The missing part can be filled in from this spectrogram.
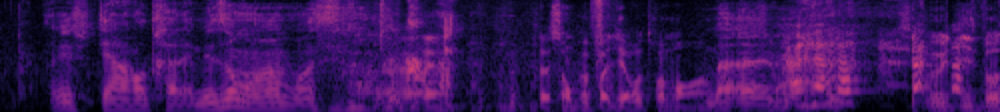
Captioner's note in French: rires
